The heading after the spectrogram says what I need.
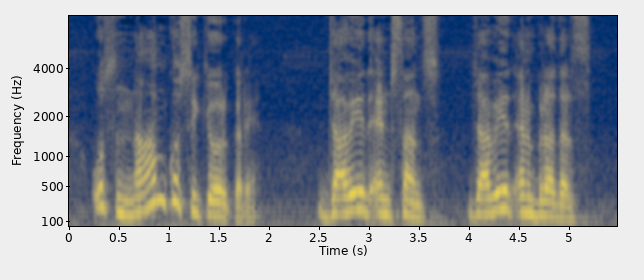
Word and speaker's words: JAVLD: کرنے کے لیے JAVLD, ایل ہم اس میں سائلنٹ رکھ رہے ہیں, تو یہ جاوید ہم اس کو جاوید پڑھیں گے, جاویلڈ کو ہم جاوید پڑھ رہے ہیں.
